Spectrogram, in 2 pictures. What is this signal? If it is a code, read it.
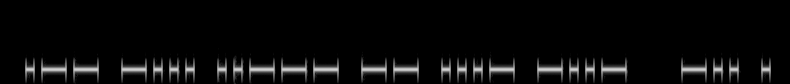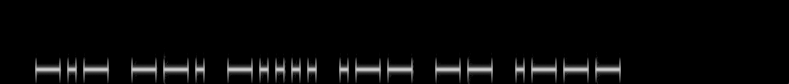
Morse code, heard as a keyed tone, about 15 wpm, 700 Hz. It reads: WB2MVX DE KG6WMJ
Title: USA Callsign DE Callsign - 6 Characters - 15wpm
